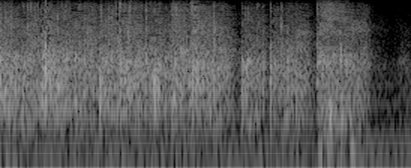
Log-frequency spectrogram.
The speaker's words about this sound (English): He helped us get all this back up and running, and now we're on Facebook. It's awesome. Really appreciate it. Yeah, give, give a round of applause.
